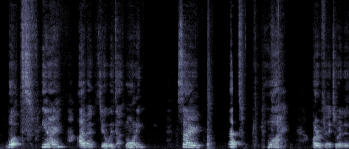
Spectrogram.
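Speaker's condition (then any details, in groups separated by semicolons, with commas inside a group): Cerebral palsy; wheelchair user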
